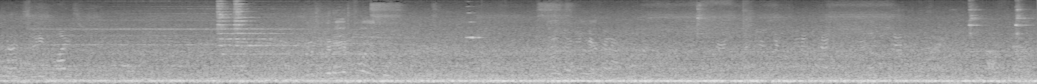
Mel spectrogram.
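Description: Dallas DART light rail train pulling along the platform and slowing to a stop, with a steady low rumble throughout. A brief high-pitched ringing comes about three seconds in.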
